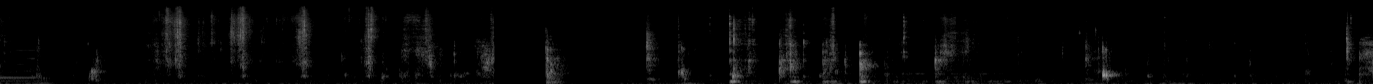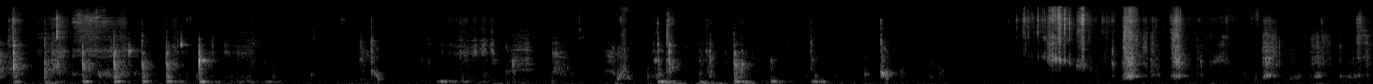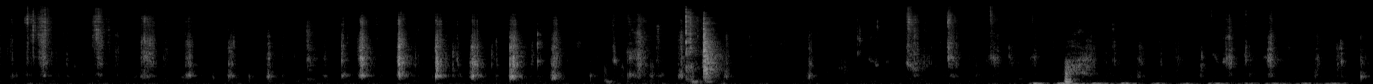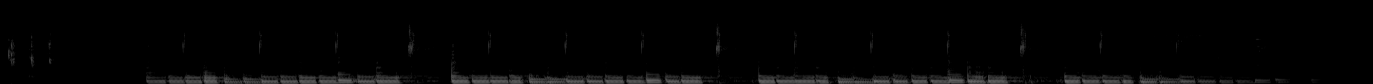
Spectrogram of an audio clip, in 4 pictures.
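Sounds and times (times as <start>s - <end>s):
crisp crunching chews: 1.5s - 4.7s, 22.4s - 41.8s.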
